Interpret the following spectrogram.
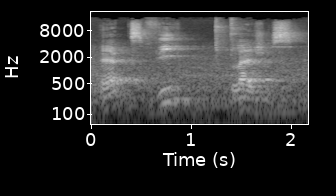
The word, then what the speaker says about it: ex vi legis: E aqui é outra expressão, ex vi legis. Ex, o X tem som de KS, ex vi legis, que significa por força da lei.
